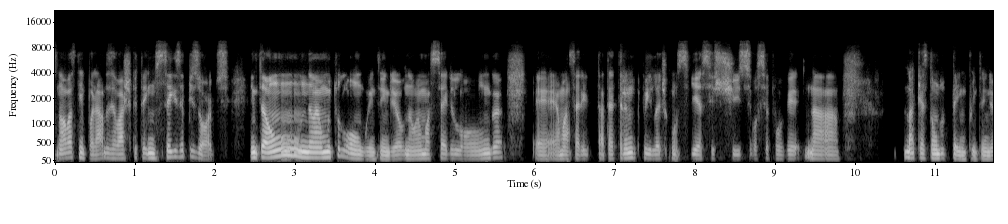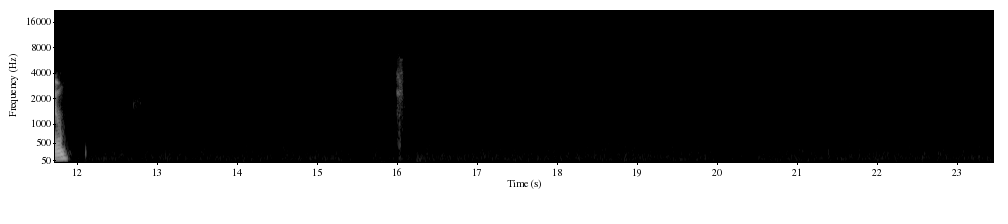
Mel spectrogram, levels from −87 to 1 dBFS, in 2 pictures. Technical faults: repeated packet loss (robotic sound); call audio freeze

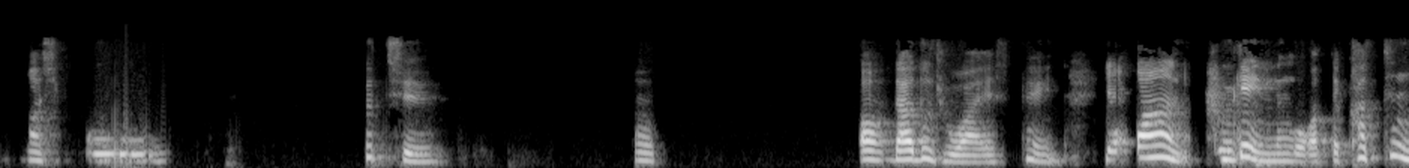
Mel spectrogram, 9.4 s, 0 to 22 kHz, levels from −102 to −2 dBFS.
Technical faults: repeated packet loss (robotic sound)

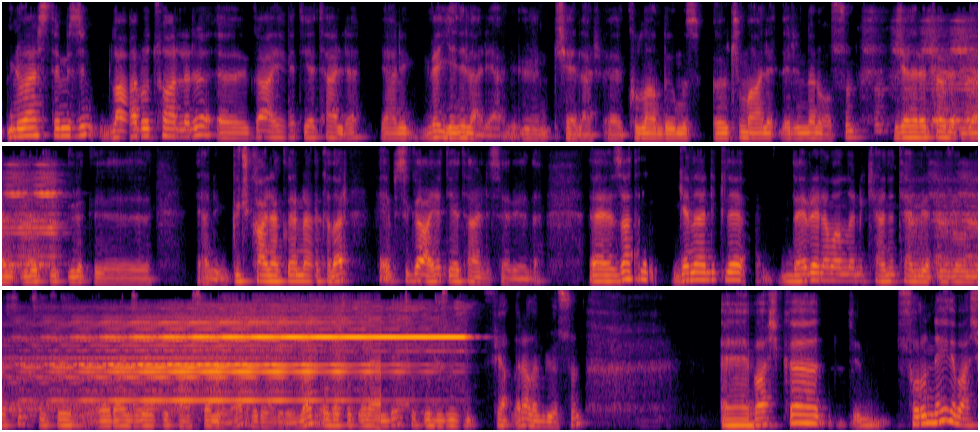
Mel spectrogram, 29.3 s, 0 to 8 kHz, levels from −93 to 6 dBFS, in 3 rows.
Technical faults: concealed Bluetooth headset packet loss; feedback echo between two devices; feedback howl

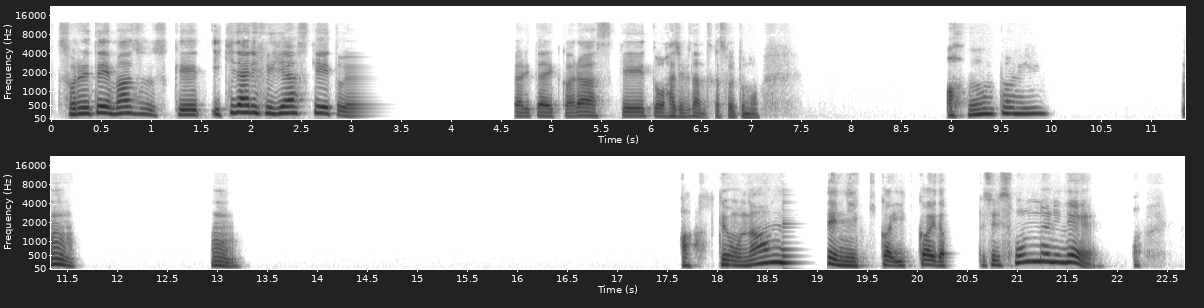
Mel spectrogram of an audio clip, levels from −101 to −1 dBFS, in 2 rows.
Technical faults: call audio freeze; jitter buffer speed-up; long network dropout

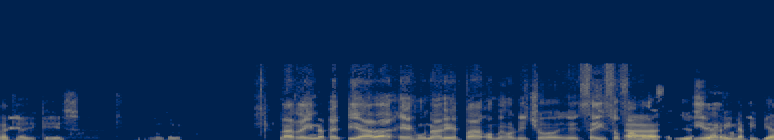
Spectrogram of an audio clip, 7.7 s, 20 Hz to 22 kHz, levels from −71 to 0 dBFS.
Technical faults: speech suppressed in double talk; echo leak

